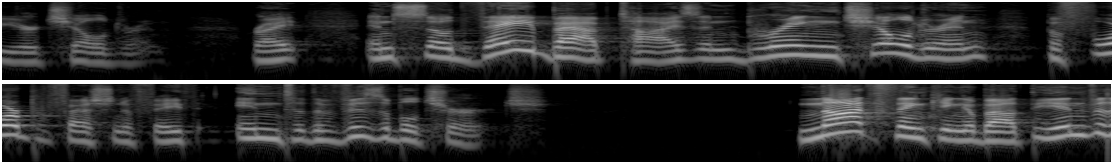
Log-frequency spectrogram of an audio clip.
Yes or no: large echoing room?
yes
